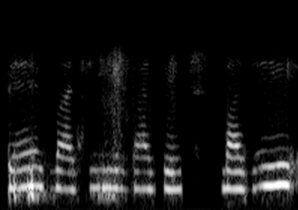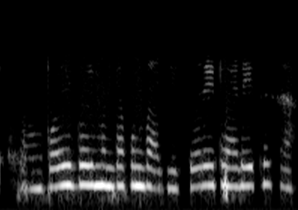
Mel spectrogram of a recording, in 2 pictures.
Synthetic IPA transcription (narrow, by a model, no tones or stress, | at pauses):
t̪ɛ̃t͡sbʱad͡ʑibʱad͡ʑe | bʱad͡ʑi | bəɾibəɾm̤əɳt̪apuɳbʱad͡ʑit͡səɾeʈʋaɽəjt̪əsa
